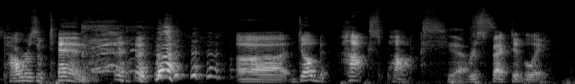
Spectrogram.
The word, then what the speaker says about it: Powers of X: powers of x which i later learned is pronounced powers of ten uh dubbed hawks pox respectively so to say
